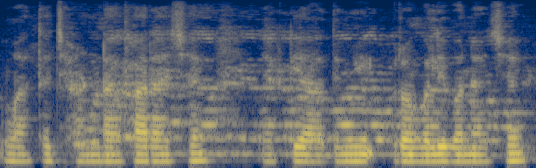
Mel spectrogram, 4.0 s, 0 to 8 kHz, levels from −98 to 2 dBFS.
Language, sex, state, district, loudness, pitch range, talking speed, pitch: Bengali, male, West Bengal, Malda, -18 LUFS, 125-135 Hz, 120 wpm, 130 Hz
